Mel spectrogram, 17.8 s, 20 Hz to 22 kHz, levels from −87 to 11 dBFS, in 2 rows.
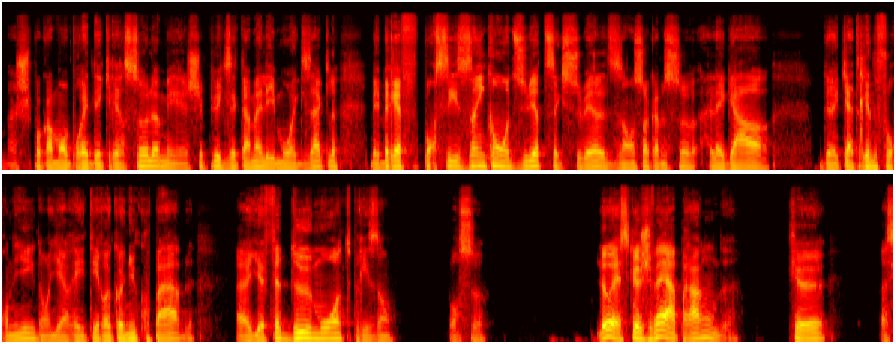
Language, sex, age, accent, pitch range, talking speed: French, male, 30-49, Canadian, 110-140 Hz, 190 wpm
